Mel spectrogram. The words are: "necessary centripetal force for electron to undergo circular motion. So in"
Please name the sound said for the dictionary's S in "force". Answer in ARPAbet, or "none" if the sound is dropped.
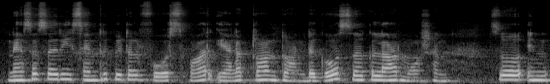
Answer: S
